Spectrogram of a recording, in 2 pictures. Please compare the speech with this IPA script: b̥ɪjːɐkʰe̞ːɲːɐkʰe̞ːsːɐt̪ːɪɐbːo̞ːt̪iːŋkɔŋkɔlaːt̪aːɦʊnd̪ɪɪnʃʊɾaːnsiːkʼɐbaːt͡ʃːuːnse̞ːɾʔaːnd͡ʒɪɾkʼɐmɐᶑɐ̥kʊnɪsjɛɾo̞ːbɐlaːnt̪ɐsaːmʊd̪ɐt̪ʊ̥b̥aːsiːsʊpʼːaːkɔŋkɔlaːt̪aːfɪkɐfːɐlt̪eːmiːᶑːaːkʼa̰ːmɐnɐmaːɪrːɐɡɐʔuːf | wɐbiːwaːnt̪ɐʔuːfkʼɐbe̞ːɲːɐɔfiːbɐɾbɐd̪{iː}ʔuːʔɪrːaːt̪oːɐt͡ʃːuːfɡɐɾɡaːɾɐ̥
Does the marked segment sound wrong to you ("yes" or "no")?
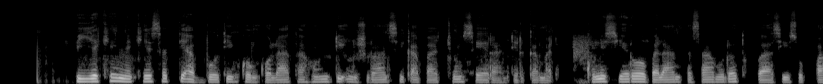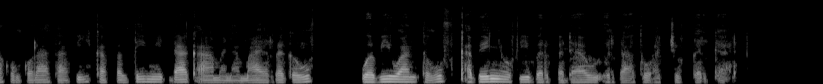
yes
